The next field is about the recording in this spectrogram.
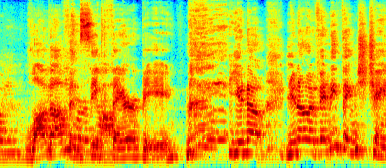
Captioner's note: laughs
